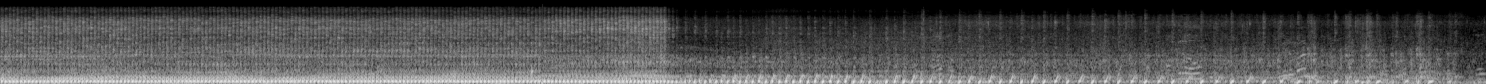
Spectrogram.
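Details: Brand-new outboard on a fishing boat that kept stalling and was hard to start gives a steady low hum, then an even putter of about four beats a second, running smoothly; mechanic found nothing wrong with the engine.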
